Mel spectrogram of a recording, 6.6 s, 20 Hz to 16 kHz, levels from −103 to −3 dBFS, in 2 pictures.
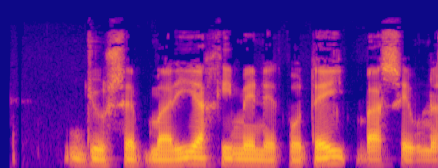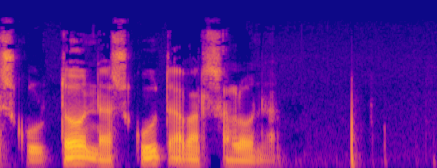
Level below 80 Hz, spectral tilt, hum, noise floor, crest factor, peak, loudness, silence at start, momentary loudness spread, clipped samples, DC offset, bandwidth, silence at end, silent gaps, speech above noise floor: -52 dBFS; -5.5 dB/octave; none; -66 dBFS; 22 dB; -2 dBFS; -23 LUFS; 0.5 s; 12 LU; under 0.1%; under 0.1%; 11 kHz; 1.25 s; none; 44 dB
